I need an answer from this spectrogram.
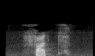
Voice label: "fett", Bas Rhin; vin; gras

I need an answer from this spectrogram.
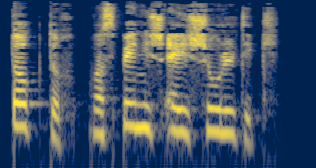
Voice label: "schuldig", alsace; medecine

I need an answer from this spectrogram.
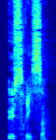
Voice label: "usrisse", alsace

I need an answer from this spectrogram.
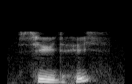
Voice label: "sudhus", alsace

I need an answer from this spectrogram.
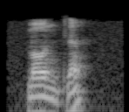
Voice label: "mandle", alsace

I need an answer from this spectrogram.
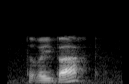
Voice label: "rubarb", alsace

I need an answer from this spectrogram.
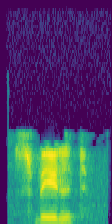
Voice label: "wild", alsace; vin; gibier

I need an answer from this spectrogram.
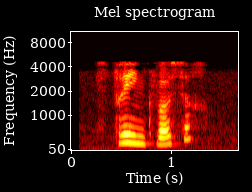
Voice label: "trinkwasser", Bas Rhin; vin; eau potable

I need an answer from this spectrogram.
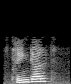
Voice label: "trinkgald", alsace

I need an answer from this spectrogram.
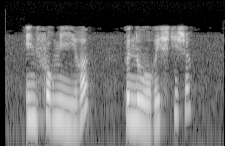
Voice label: "informiere", Bas Rhin; informer; vin

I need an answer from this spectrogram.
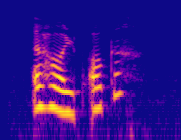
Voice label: "halbe acker", Bas Rhin; vin

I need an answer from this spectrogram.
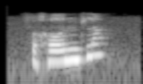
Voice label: "verhandle", alsace

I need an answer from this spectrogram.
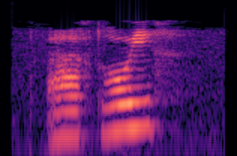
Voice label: "erdrauch", alsace

